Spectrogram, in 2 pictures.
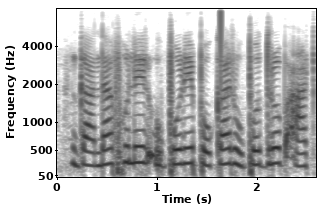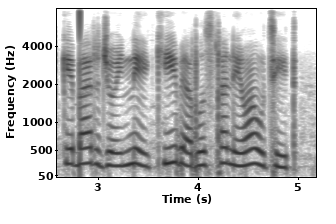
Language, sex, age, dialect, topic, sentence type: Bengali, female, 41-45, Rajbangshi, agriculture, question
